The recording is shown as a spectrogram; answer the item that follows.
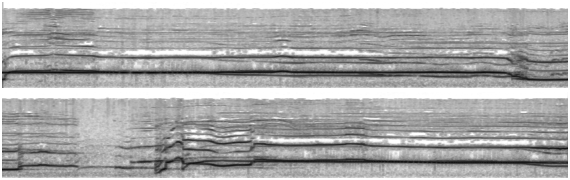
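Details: Greenland wolf, a gray wolf subspecies native to Greenland, giving long steady howls held on one pitch, a drop and brief break near the middle, then a rising wavering cry before settling into another sustained tone.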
